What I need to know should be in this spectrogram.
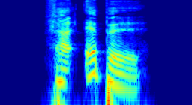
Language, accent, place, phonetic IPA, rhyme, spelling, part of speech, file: German, Germany, Berlin, [fɛɐ̯ˈʔɛpl̩], -ɛpl̩, veräppel, verb, De-veräppel.ogg
- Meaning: inflection of veräppeln: 1. first-person singular present 2. singular imperative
